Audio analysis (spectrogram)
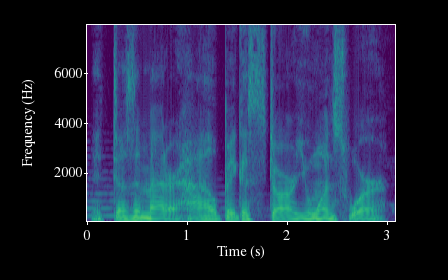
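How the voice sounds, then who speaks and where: An actor playing a world-weary, sardonic bird detective in a film-noir game, with a gravelly voice and dry delivery. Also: male voice, deep voice, lively intonation, a little slow, music in the background. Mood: bitter, brooding. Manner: cynical, dry.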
